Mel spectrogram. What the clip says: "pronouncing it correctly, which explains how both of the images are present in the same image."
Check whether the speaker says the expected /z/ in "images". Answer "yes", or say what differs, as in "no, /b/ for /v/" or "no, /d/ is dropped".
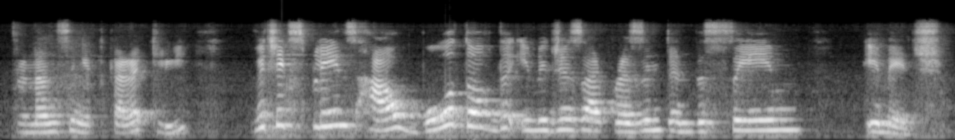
yes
